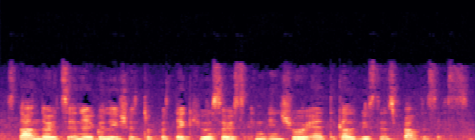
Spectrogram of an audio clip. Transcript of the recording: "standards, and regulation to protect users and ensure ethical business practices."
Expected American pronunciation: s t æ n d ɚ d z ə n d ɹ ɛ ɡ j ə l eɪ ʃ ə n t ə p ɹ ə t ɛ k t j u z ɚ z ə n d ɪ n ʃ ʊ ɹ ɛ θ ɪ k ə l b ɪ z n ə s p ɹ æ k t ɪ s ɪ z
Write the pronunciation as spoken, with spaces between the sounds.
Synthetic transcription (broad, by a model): s t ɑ n d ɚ d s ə n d ɹ ɛ ɡ j ə l eɪ ʃ ə n t ə p ɹ ə t ɛ k t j u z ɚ s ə n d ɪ n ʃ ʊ ɹ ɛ t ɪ k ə l b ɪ s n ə s p ɹ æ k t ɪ s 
